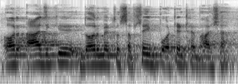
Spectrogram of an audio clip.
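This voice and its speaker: A man teaching a lecture, explaining slowly and deliberately and checking in often with his listeners. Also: a little high, little pitch movement, a little mellow. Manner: slow, deliberate explaining with frequent "theek hai" check-ins. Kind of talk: classroom lecture. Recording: echoey room with long reverb.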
